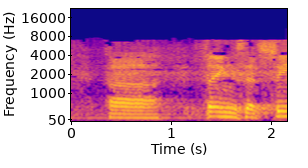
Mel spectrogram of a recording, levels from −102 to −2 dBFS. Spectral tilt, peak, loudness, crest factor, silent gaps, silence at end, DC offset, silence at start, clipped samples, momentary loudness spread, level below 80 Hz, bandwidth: -4 dB/octave; 0 dBFS; -14 LUFS; 14 dB; none; 0 s; under 0.1%; 0.1 s; under 0.1%; 17 LU; -56 dBFS; 7.4 kHz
